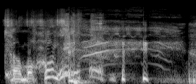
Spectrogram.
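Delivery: very high, very slow sing-song invitation; drawn-out squeaky welcome; mock dealer welcome. Dealer inviting the informant in, high slow sing-song. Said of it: "He opened the door and said".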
